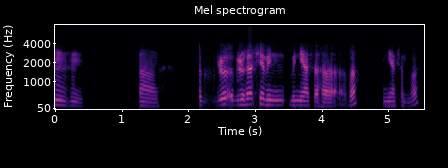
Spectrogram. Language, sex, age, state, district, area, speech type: Sanskrit, male, 45-60, Karnataka, Bangalore Urban, urban, conversation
